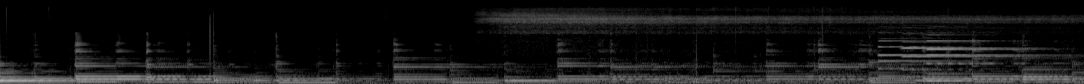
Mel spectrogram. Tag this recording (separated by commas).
Music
